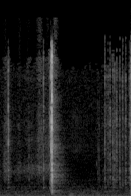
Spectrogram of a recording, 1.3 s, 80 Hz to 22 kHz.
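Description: A Leica M6 film camera fires its shutter once, a single sharp mechanical click near the mic in an otherwise quiet room, followed by a fainter small tick moments later.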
